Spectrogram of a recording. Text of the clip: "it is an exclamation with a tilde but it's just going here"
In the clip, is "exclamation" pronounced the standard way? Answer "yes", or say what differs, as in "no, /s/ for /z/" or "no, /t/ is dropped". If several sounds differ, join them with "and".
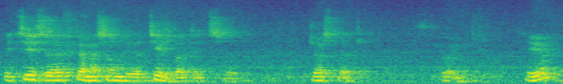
no, /l/ is dropped and /s/ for /ʃ/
